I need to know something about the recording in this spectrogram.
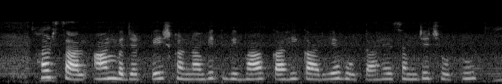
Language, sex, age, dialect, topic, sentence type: Hindi, female, 25-30, Hindustani Malvi Khadi Boli, banking, statement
